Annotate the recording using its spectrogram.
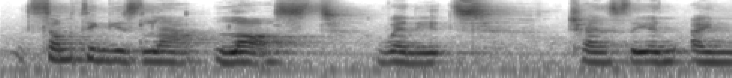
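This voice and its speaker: Very slow, monotone, flat speech with a Hungarian accent, audible room echo, and noticeable background noise. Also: woman. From Hungary. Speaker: professor. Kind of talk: panel discussion. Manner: halting.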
